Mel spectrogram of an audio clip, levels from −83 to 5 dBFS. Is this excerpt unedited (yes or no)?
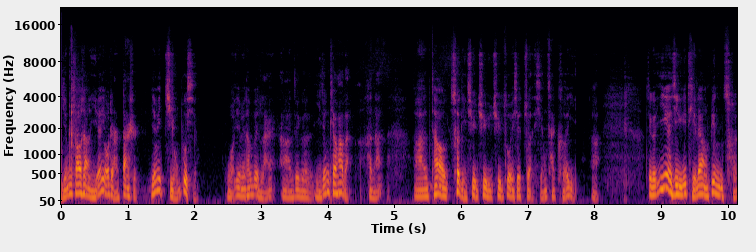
yes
